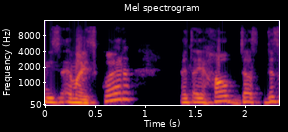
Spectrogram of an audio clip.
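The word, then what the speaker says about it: Mi²: say that the the the way how we should pronounce our lab is mi square because it comes from the square it comes from names of two faculties um from which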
